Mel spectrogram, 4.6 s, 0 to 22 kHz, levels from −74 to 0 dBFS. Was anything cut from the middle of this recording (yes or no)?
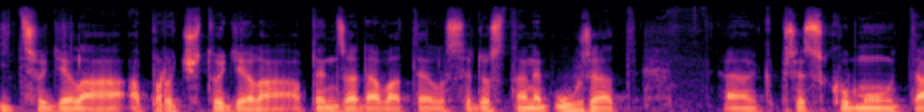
yes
